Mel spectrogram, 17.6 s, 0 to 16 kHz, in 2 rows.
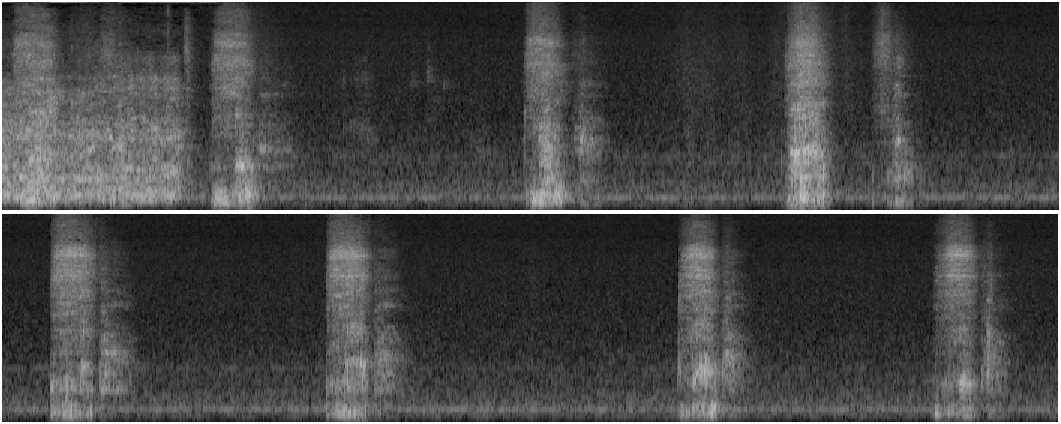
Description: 3 year old Beagle reverse sneeze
